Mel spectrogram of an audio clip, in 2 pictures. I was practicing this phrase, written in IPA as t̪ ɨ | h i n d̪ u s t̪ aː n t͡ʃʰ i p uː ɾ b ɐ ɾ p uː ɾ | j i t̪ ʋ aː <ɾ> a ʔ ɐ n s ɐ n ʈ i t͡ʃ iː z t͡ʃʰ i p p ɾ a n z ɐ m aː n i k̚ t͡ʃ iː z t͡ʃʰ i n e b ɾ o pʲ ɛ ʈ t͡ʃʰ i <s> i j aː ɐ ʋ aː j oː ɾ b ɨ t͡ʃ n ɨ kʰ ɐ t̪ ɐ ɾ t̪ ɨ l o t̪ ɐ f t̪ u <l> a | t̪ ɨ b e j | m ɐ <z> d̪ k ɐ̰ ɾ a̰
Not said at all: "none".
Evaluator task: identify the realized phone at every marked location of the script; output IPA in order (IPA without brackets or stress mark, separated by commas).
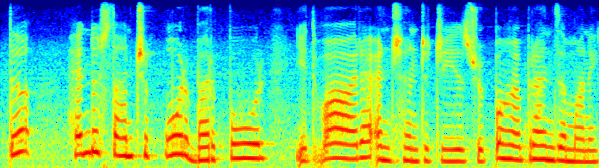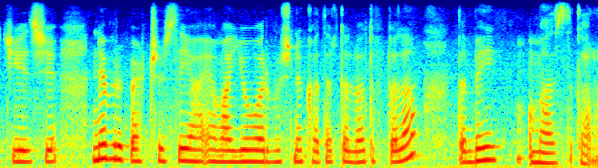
ɾ, s, l, z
